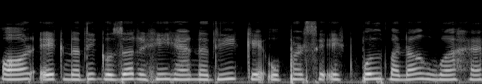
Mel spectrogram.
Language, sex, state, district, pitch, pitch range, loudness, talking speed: Hindi, female, Bihar, Gopalganj, 230 Hz, 225-240 Hz, -20 LUFS, 185 wpm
